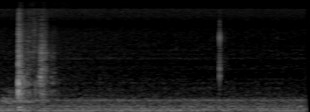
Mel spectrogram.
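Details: Brand-new Miyoo Mini Plus and original Miyoo Mini handhelds, mic close to speaker in a quiet room: sharp click at switch-on and a fainter one later; speaker pops on power up and shutdown on every unit.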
